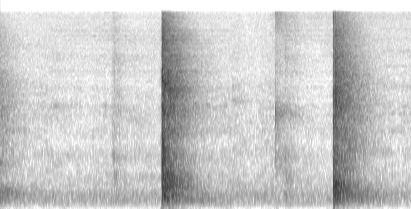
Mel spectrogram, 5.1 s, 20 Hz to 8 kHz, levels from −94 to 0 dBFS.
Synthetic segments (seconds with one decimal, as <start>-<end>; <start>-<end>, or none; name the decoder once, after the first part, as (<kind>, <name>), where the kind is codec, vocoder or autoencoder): 0.6-2.9 (codec, SNAC); 3.5-4.3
